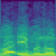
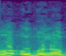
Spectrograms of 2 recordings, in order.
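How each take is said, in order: First: The word ibnu begins with a separate i vowel. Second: The word ibnu begins with a separate u vowel. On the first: "ना वह इब्नो पढ़ेंगे" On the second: "ना तो वह उबनो पढ़ेंगे"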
